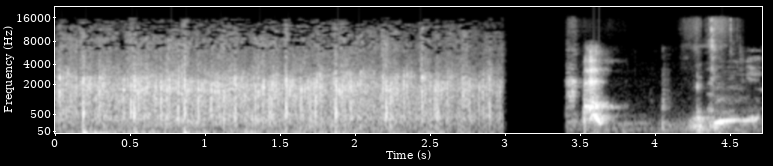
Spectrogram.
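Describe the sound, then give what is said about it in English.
Applause welcoming a guest, a dense and steady patter of clapping for about three seconds that cuts off abruptly, followed by brief vocal sounds. “I had to applaud you with all of those great accolades.”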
